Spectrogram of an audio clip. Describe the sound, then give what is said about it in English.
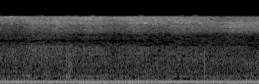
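A voice makes a long, steady shushing hiss, airy and high-pitched, held evenly for a few seconds over a low constant hum, with no words spoken. “Shh. I hiss.”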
